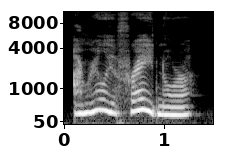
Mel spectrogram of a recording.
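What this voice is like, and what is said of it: Whispered line. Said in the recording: “Pierce's voice suddenly became a whisper.”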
